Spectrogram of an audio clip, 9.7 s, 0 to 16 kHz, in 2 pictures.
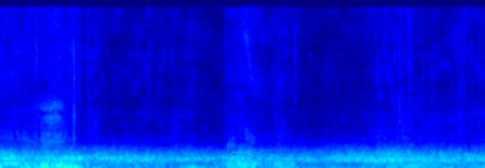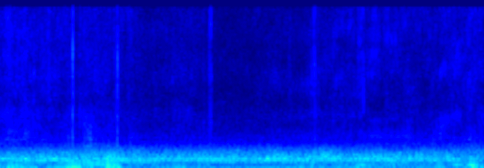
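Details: Honeybees at the landing board of a hive in early spring, 22 February 2019, flying in and out: a dense, steady buzzing hum with overlapping wingbeat tones wavering up and down, continuous throughout.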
